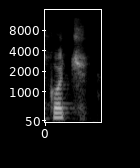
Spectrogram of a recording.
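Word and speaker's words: Koch: Yo digo suelo decir cog, supongo que es por el alemán, eh yo creo que la la pronunciación adecuada es coch.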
